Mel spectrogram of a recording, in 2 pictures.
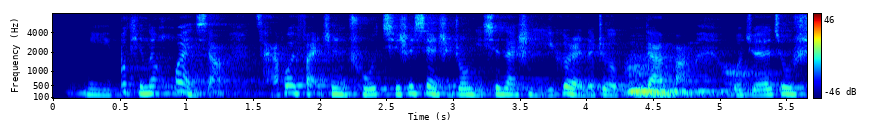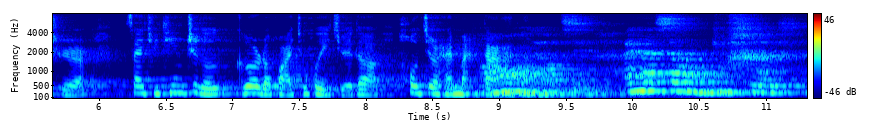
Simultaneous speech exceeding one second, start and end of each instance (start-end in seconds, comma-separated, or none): none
